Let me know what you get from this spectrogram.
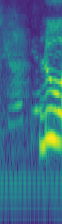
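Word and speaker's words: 鹿: to appreciate the deers blue in Chinese pronunciation pronounced is the same as good fortune and revenue so together with the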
